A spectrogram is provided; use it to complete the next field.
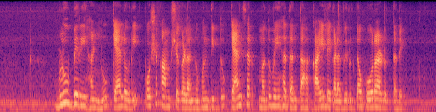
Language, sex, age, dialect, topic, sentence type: Kannada, female, 46-50, Mysore Kannada, agriculture, statement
